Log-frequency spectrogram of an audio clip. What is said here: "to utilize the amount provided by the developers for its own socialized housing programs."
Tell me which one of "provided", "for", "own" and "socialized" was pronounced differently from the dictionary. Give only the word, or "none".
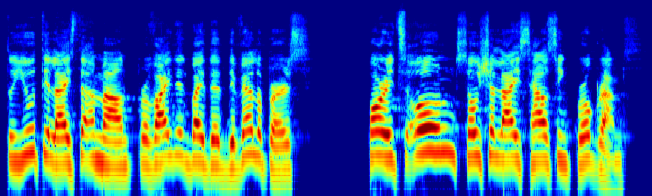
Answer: socialized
